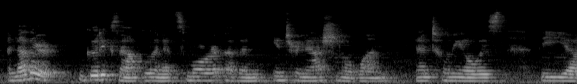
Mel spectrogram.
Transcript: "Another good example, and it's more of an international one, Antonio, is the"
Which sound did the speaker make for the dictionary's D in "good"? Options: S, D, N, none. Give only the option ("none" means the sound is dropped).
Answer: D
